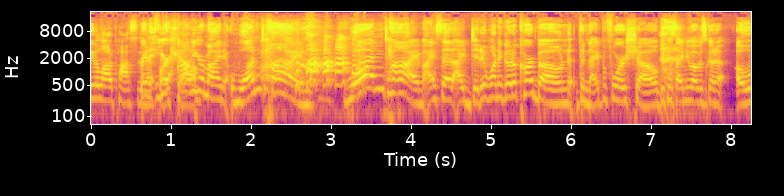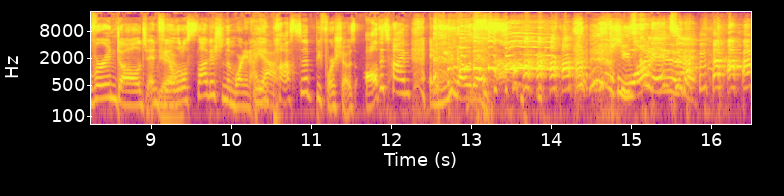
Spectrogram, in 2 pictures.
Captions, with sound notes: eat a lot of pasta. - Outta your mind. One time, one time I said I didn't wanna go to Carbone the night before a show because I knew I was gonna over-indulge and feel a little sluggish in the morning. I eat pasta before shows all the time. And you know this. (laughing)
